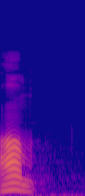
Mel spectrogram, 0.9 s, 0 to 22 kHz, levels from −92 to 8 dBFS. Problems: low volume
